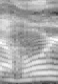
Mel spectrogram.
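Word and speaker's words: whole: भीख में, इन द होल डे, तो डब्लू साइलेंट है, केवल हम होल पढ़ेंगे, डब्लू को नहीं पढ़ेंगे, मतलब लिखेंगे जरूर लेकिन पढ़ना नहीं, होल ऐसे नहीं बोलेंगे, होल बस बोलेंगे।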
